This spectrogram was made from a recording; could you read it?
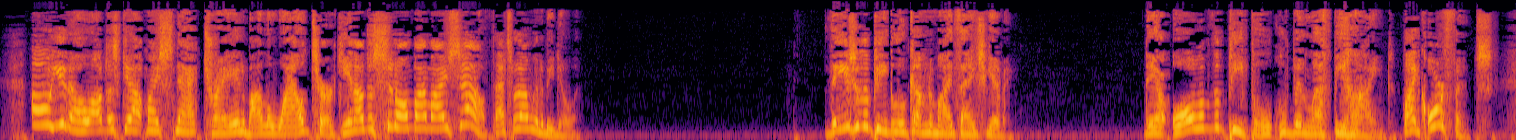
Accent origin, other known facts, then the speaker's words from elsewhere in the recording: New York City, New York, United States; now in Los Angeles, United States; I live in Los Angeles, and I have for 19 years, but you know what? I come from New York City. I did not grow up here.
